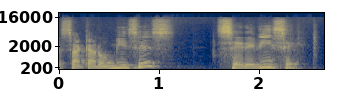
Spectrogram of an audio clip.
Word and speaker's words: Saccharomyces cerevisiae: recibe el nombre de, se escribe distinto, se pronuncia distinto. Saccharomyces. Cerevisiae, pero no se pronuncia así. Se pronuncia Saccharomyces cerevisiae.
